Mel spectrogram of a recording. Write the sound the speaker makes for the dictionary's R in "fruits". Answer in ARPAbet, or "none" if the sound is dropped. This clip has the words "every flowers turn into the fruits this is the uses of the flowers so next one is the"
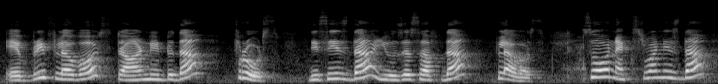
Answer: R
